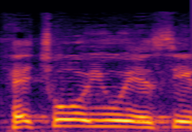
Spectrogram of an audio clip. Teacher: The O-U is au. It's a diphthong.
